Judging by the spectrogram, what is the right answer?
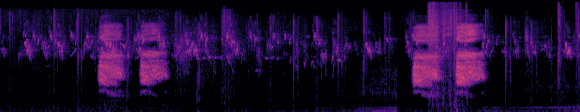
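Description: A raven in the game Martha Is Dead gives two bursts of harsh cawing several seconds apart, fairly close, over a quiet backdrop of small bird chirps and low hum.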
